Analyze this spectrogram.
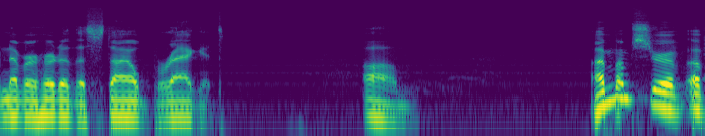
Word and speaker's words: braggot: no it it's uh it's pronounced just like it's spelled brag it it's not a very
